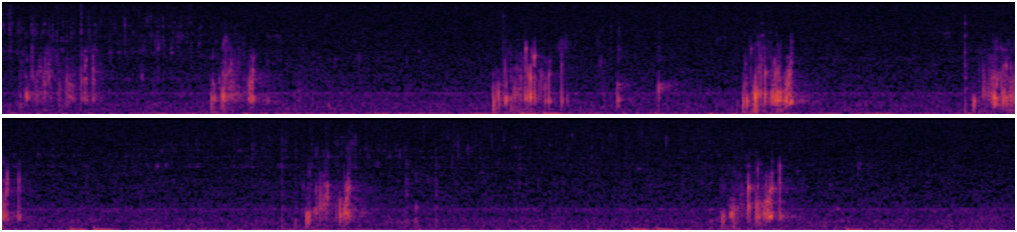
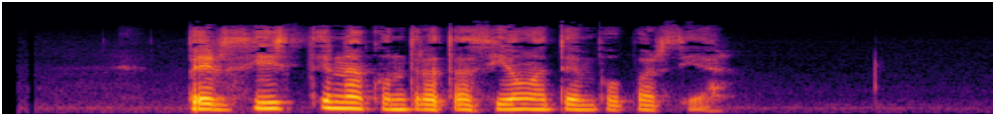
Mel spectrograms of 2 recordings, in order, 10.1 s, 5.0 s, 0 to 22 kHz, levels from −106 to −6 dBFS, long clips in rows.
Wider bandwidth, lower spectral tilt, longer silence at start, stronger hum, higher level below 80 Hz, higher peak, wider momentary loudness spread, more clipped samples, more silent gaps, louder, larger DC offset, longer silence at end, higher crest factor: first, over 20 kHz vs 9.4 kHz; second, -3.5 dB/octave vs -6 dB/octave; second, 0 s vs 0.95 s; neither; about the same, -76 dBFS vs -74 dBFS; second, -28 dBFS vs -4 dBFS; first, 16 LU vs 12 LU; neither; neither; second, -56 LUFS vs -25 LUFS; neither; second, 0 s vs 1.35 s; first, 30 dB vs 22 dB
